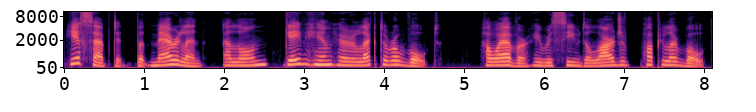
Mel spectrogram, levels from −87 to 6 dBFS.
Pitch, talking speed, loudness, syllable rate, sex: 210 Hz, 125 wpm, -17 LUFS, 4.8 syllables/s, female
